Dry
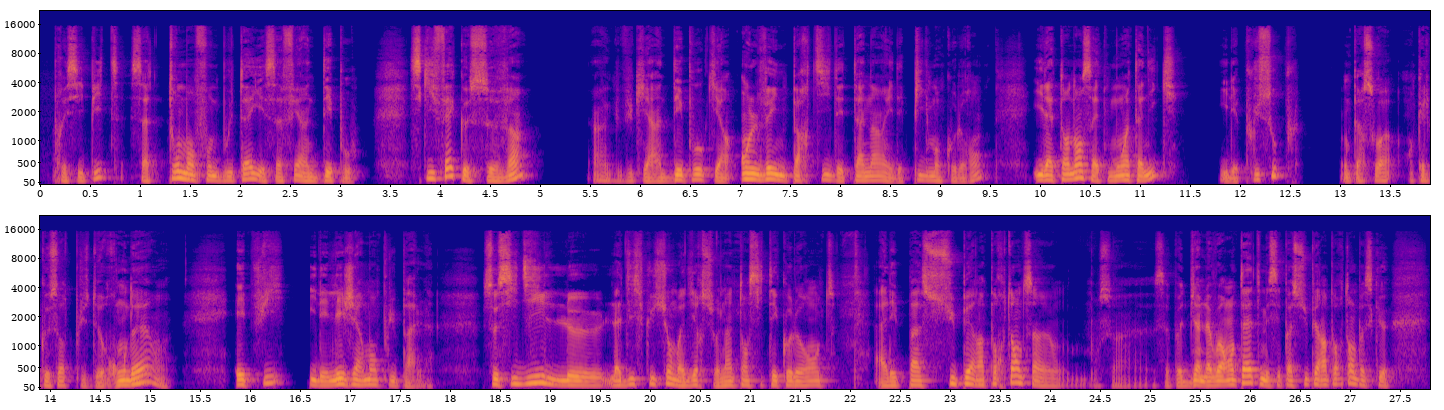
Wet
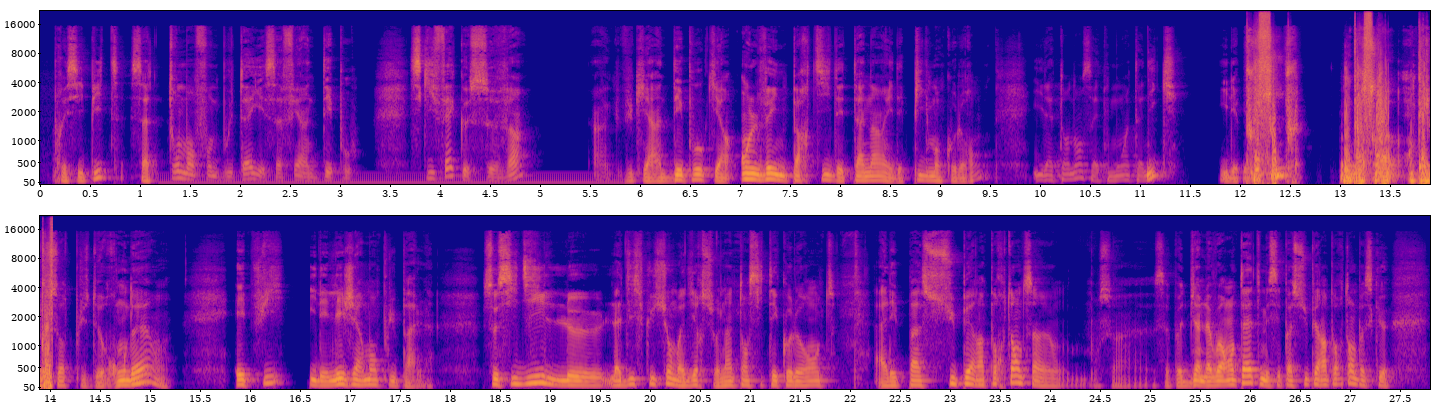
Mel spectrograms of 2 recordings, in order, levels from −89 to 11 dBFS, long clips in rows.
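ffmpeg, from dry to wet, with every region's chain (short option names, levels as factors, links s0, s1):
-filter_complex "[0:a]asettb=1/sr,asplit=3[s0][s1][s2];[s0]atrim=end=1.184[s3];[s1]atrim=start=1.18:end=5.85,asetpts=PTS-STARTPTS,afade=t=in:d=0.004:c=qsin,afade=t=out:st=4.666:d=0.004:c=qsin,highpass=f=1000:p=1,aeval=exprs='val(0)+0.00447*(sin(2*PI*50*n/s)+sin(2*PI*2*50*n/s)/2+sin(2*PI*3*50*n/s)/3+sin(2*PI*4*50*n/s)/4+sin(2*PI*5*50*n/s)/5)':c=same[s4];[s2]atrim=start=5.846[s5];[s3][s4]acrossfade=d=0.004:c1=hsin:c2=qsin[s6];[s6][s5]acrossfade=d=0.004:c1=qsin:c2=hsin,asettb=1/sr,asplit=3[s7][s8][s9];[s7]atrim=end=9.324[s10];[s8]atrim=start=9.32:end=11.07,asetpts=PTS-STARTPTS,afade=t=in:d=0.004:c=qsin,afade=t=out:st=1.746:d=0.004:c=qsin,equalizer=f=560:t=o:w=0.26:g=-11,acompressor=threshold=0.02:ratio=5:attack=3.2:release=140:knee=1:detection=peak[s11];[s9]atrim=start=11.066[s12];[s10][s11]acrossfade=d=0.004:c1=hsin:c2=qsin[s13];[s13][s12]acrossfade=d=0.004:c1=qsin:c2=hsin,asettb=1/sr,asplit=3[s14][s15][s16];[s14]atrim=end=12.034[s17];[s15]atrim=start=12.03:end=14.02,asetpts=PTS-STARTPTS,afade=t=in:d=0.004:c=qsin,afade=t=out:st=1.986:d=0.004:c=qsin,aeval=exprs='0.376*sin(PI/2*7.08*val(0)/0.376)':c=same,equalizer=f=950:w=1.2:g=-7[s18];[s16]atrim=start=14.016[s19];[s17][s18]acrossfade=d=0.004:c1=hsin:c2=qsin[s20];[s20][s19]acrossfade=d=0.004:c1=qsin:c2=hsin"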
